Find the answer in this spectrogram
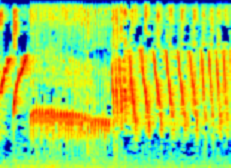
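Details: Canary labelled FFYS holding a long flat buzzy trill with a rising whistled start, then switching abruptly to a brighter series of fast descending chirped notes.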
